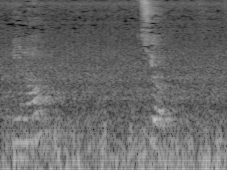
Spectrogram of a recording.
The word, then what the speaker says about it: Pinocchio: Mitro, anu pronunciation khas ek dhyan rakhvanu chhe. Pinocchio.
